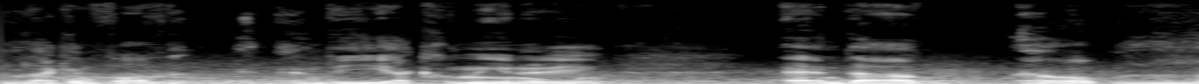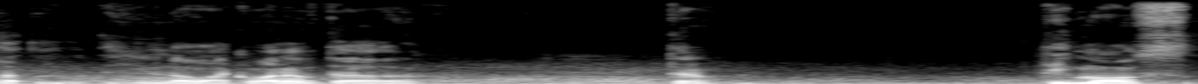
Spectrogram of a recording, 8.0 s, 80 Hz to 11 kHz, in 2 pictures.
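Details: Stuttering in a 37-year-old man who has stuttered since age five; he says he sounds choppier here because he is nervous recording on his phone.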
